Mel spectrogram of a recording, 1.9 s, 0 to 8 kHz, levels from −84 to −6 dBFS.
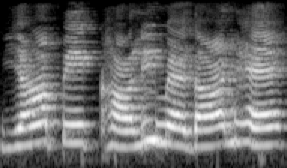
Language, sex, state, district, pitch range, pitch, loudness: Hindi, female, Bihar, Bhagalpur, 285-325 Hz, 295 Hz, -14 LUFS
